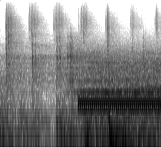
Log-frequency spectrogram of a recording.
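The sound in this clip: A telephone call being placed to a diocesan office in Brescia: a few short, soft bursts, then a steady, even tone that starts about halfway through and holds to the end.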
